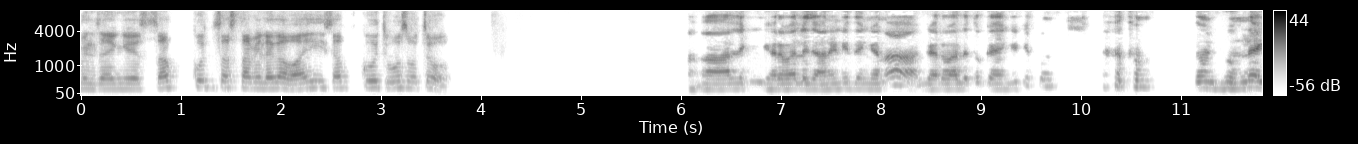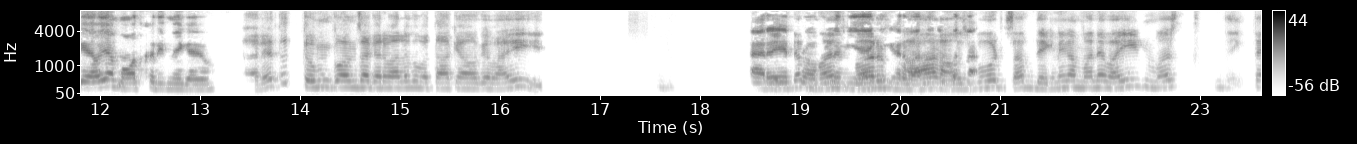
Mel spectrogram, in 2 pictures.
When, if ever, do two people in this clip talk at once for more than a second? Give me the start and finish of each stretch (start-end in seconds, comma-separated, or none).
18.8-20.8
